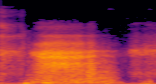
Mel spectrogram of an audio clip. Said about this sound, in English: I'm still sniffing, and still I'm worried sniffing. That listeners, rather than hearing me tell my story, are hearing me going.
